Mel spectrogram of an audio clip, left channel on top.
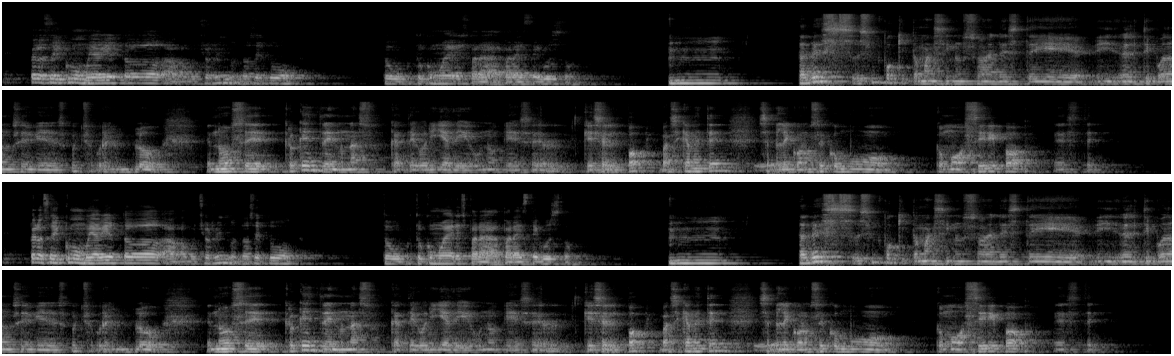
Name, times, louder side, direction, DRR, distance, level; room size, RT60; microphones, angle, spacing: voice 1, 0.3-2.9 3.8-5.7 19.2-19.5, right 3 dB, 50° right, 6 dB, 0.4 m, -27 dB
voice 2, 6.7-7.2 8.0-20.6 21.0-22.6, right 1 dB, 10° left, 1 dB, 0.6 m, -29 dB
5.0 x 4.0 x 2.4 m, 0.90 s
head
